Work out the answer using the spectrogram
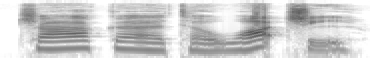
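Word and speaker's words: Choctawhatchee: Brayer's company, usually described as the Dale County Home Guard near the Choctaw River. I don't think I'm saying that right. It's Choctawatchee River.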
